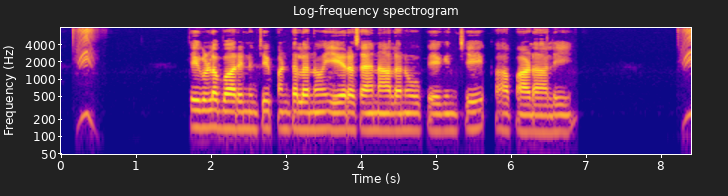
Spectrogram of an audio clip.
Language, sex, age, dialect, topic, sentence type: Telugu, male, 25-30, Telangana, agriculture, question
